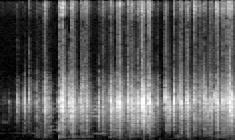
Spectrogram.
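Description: A plastic sachet of chilli powder crinkling as it is shaken and squeezed between the fingers to sprinkle the powder out: a rapid run of small crackles that starts just after the beginning.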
